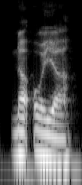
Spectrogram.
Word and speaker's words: Naoya: How do you say his first name? Naoya. Naoya. Not Oya.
